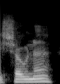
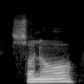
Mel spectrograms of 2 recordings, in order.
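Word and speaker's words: Sonor: then thomas bath from so i say sona sono i think is the official way we talk about how to pronounce that in the german way but he's a the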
